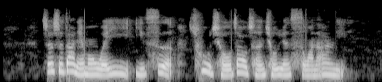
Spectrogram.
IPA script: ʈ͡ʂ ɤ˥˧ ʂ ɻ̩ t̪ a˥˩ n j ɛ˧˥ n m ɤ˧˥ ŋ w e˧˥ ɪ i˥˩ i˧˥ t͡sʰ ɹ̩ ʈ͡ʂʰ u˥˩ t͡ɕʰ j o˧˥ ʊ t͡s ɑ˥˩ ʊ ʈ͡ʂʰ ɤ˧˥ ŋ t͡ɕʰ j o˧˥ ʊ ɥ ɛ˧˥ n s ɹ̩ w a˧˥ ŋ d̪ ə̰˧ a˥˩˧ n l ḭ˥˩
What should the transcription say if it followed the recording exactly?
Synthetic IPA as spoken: ʈ͡ʂ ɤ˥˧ ʂ ɻ̩ t̪ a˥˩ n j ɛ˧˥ n m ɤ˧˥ ŋ w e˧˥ ɪ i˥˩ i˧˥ t͡sʰ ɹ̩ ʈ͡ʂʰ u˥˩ t͡ɕʰ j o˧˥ ʊ t͡s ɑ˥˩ ʊ ʈ͡ʂʰ ɤ˧˥ ŋ t͡ɕʰ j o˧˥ ʊ ɥ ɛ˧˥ n s ɹ̩ w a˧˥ ŋ d̪ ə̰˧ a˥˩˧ n l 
